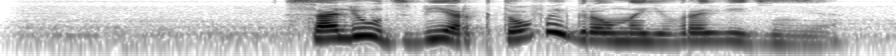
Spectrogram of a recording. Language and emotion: Russian, positive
